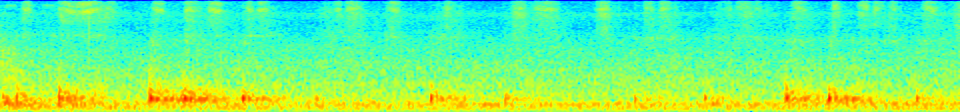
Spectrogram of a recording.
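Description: Marker pen writing on a whiteboard: a run of short, uneven squeaky strokes as the letters are drawn, denser near the start and again toward the end.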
